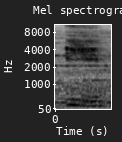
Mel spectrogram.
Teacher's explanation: English e sounds more tense because it's slightly more fronted the tongue is even closer to the pallette producing this this tense sound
